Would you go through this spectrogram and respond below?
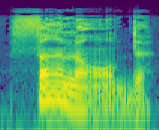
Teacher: I-N here, nasal, un, A-N, nasal, en, and then D, final E, not pronounced.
